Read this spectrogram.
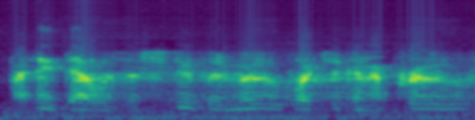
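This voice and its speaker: A man's voice: mid-range voice, little pitch movement, fast talker, slightly rough. A man calling in as a fan, leaving a blunt, indignant rant on a phone voicemail. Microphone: telephone. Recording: thin, tinny phone voicemail.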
